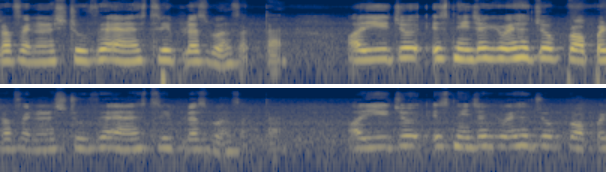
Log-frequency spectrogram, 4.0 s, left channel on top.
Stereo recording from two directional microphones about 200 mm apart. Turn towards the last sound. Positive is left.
turn(degrees=45)  # may be behind; listen again after turning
